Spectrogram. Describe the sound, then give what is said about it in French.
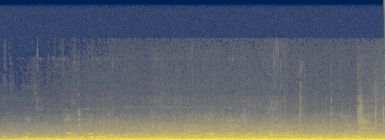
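A steady, deep drone of an ocean liner's engines, heard by a passenger aboard, hums continuously with a low tonal throb beneath a broad wash of wind, unchanging in loudness from start to finish. “J'entends comme un bruit de fond, au-delà du souffle, du vent, le ronronnement des moteurs.”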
